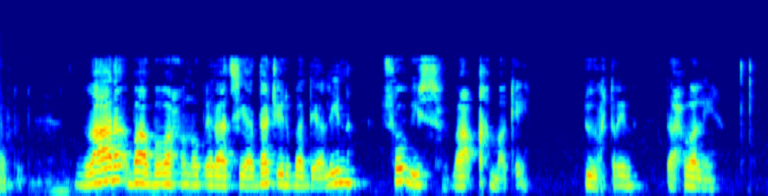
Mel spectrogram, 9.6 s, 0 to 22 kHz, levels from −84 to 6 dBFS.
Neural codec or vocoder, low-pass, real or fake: none; 7.2 kHz; real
